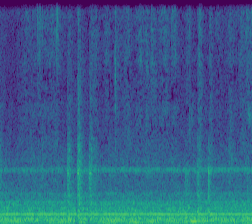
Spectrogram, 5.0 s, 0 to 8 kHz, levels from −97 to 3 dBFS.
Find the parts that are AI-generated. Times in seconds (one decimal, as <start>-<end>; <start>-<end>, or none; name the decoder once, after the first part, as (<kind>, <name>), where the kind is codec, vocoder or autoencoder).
none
